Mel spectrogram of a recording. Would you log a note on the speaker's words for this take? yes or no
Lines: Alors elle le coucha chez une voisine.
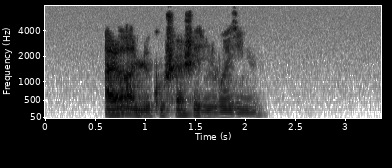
no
